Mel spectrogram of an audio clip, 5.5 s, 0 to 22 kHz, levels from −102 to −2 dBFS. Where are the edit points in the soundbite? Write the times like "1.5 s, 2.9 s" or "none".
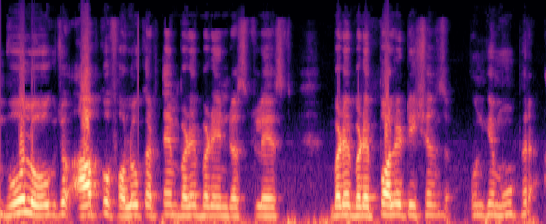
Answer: none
